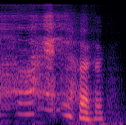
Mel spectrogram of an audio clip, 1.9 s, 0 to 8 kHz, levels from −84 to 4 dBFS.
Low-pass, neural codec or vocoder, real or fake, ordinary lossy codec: 7.2 kHz; codec, 16 kHz, about 1 kbps, DyCAST, with the encoder's durations; fake; none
